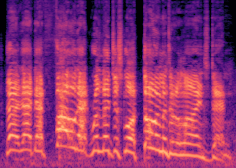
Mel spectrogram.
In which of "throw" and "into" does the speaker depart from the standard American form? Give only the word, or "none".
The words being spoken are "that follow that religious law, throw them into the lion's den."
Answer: throw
